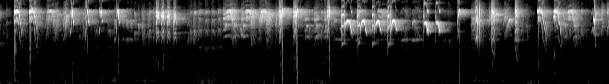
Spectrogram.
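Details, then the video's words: High, continuous chatter from a kolibri ninja sunbird in the early morning dew, thin squeaky notes strung together with quick descending slurred whistles. "pengembunan di pagi hari burung Kolibri ninja"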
